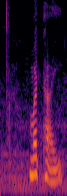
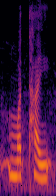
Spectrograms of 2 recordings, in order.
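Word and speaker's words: Matthaei: ये जो मथाई है, मैं इसका प्रोनाउंसिएशन ऐसा करती हूँ, लेकिन इसका प्रोनाउंसिएशन मैथी ऐसा भी आप कर सकते हैं, लेकिन ये दो प्रकार का इसका हम इसको प्रोनाउंस कर सकते हैं, मैथाई या फिर मैथी। आपको जो अच्छा लगे वो आप इसको प्रोनाउंस कर सकते हैं, क्योंकि अब ये फॉरेन साइंटिस्ट है।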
